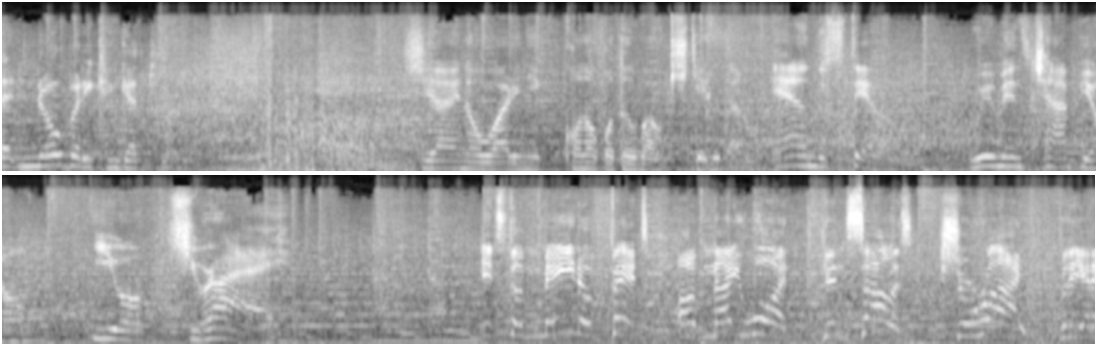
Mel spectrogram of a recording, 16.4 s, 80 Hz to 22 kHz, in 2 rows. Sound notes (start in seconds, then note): 3.9 foreign language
